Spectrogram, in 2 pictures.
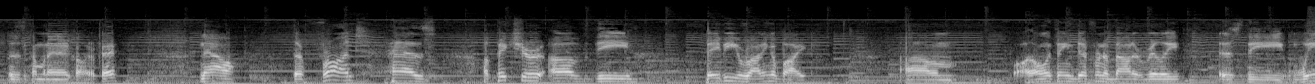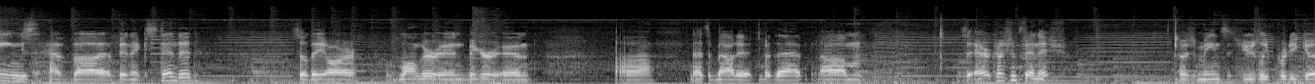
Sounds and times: Speech: 0:00.0 - 0:01.2, 0:02.0 - 0:02.4, 0:03.0 - 0:06.4, 0:07.0 - 0:08.1, 0:09.0 - 0:15.2, 0:16.1 - 0:18.5, 0:19.3 - 0:21.8, 0:22.8 - 0:23.8, 0:24.9 - 0:26.3
Music: 0:00.0 - 0:18.4, 0:21.3 - 0:26.3.

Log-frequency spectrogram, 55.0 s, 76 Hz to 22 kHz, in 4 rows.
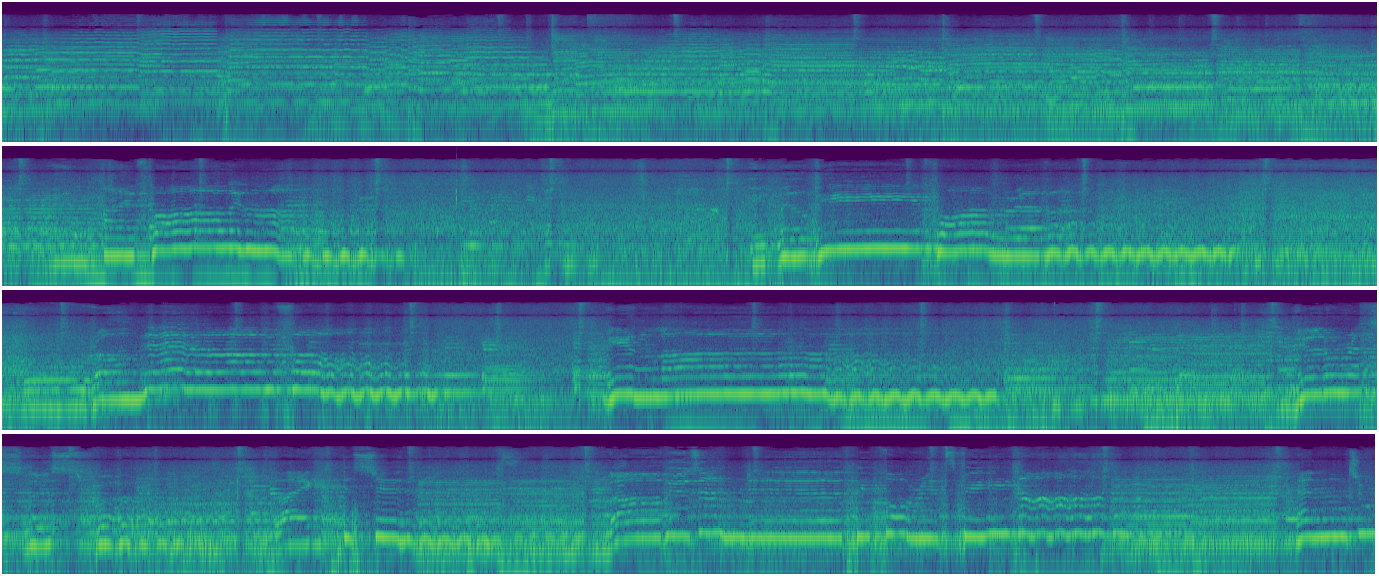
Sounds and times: Music: 0:00.0 - 0:54.9
Rustle: 0:00.1 - 0:54.9.

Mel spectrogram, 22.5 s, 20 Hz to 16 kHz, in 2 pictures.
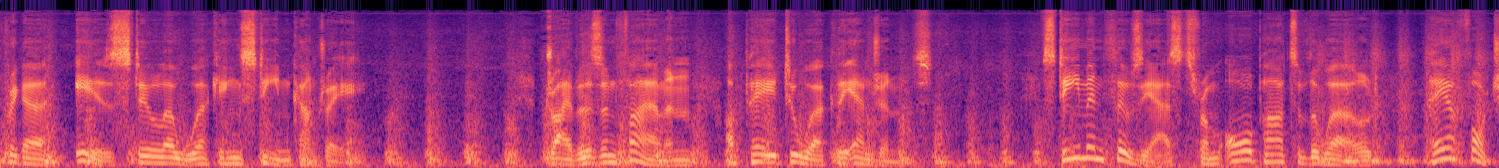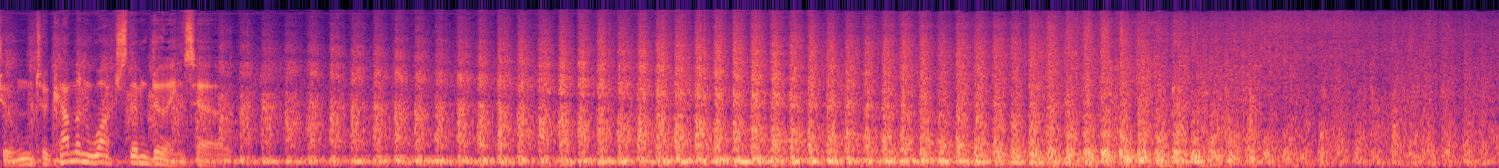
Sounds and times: Speech: 0:00.0 - 0:02.8, 0:04.0 - 0:07.0, 0:07.8 - 0:13.0.

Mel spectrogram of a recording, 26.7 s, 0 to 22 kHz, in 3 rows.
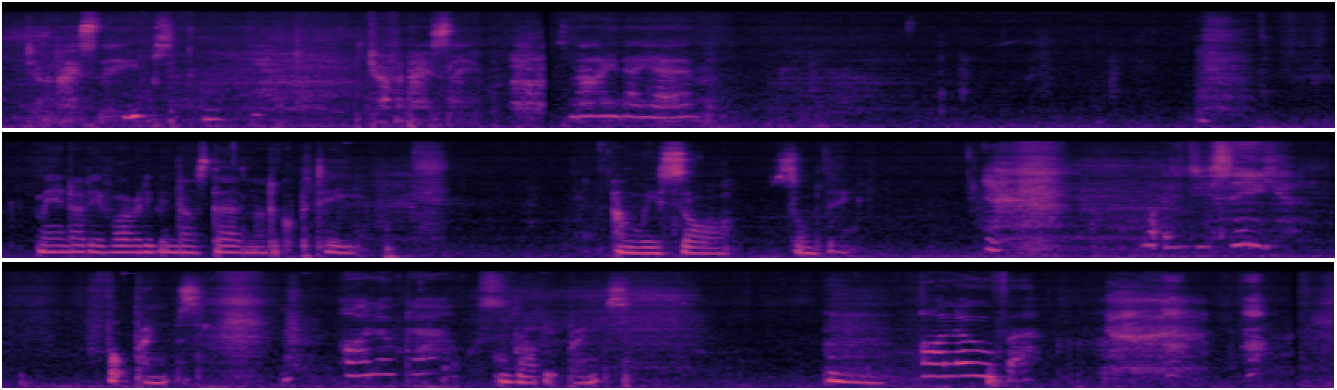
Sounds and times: Inside, small room: 0:00.0 - 0:26.6.

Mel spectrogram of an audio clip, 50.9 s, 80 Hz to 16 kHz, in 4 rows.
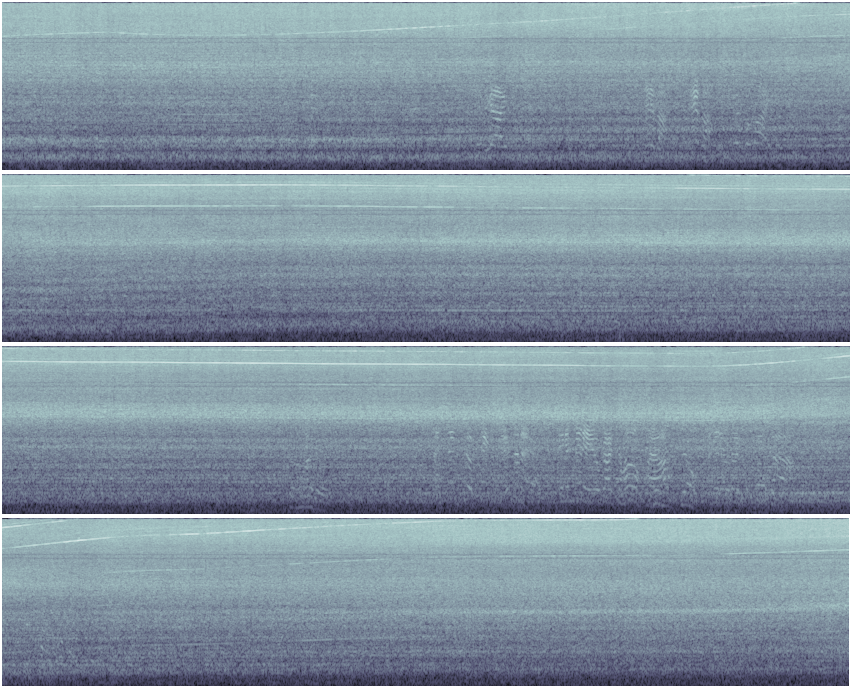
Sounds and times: Idling: 0:00.0 - 0:50.8.

